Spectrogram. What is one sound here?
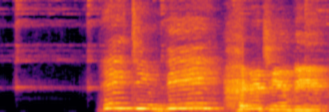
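A young woman speaks loudly and with animation, close by.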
